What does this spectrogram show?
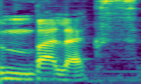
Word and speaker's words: mbalax: Un style tout particulier retient notre attention, le mbalax, prononcé mbala.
